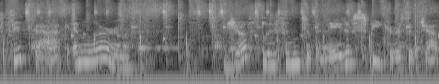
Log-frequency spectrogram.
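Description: Electronic dance music from a DJ mix: dense, clicky, clattering percussion under fragments of voice that glide up and down in pitch.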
